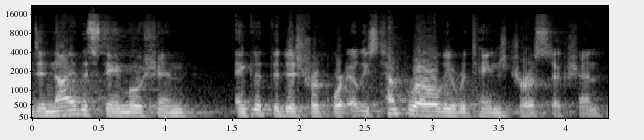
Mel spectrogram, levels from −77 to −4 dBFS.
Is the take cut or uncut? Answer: cut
